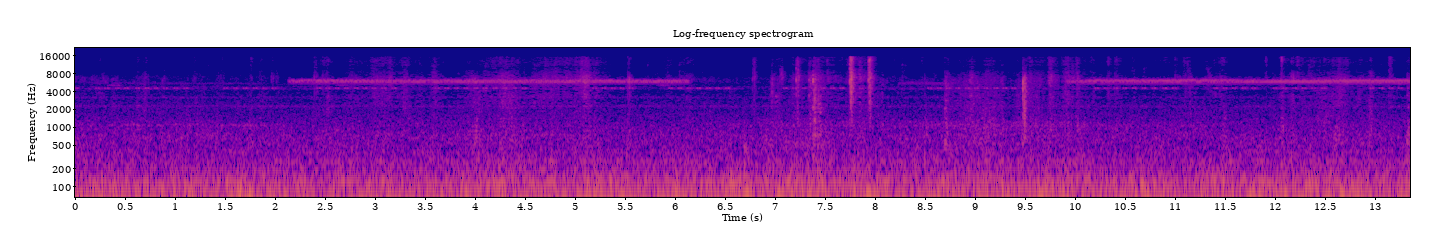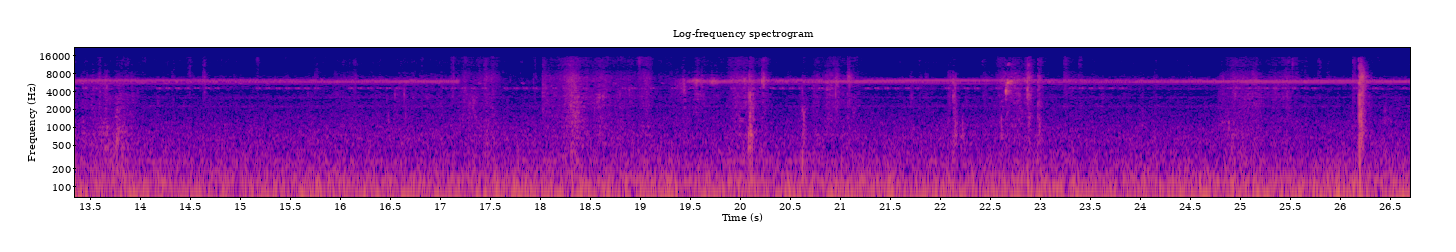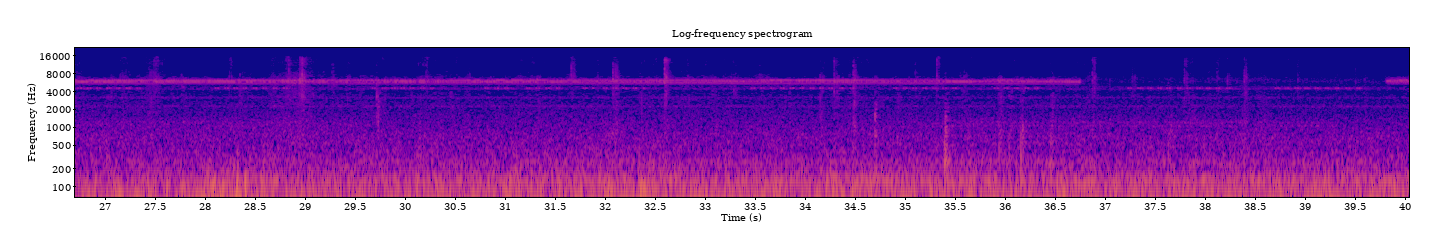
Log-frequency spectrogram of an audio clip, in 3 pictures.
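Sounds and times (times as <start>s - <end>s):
cricket trilling: 0.1s - 40.0s
insect chirping in pulses: 0.2s - 40.0s
campfire pops: 6.7s - 14.8s, 19.7s - 23.6s, 25.7s - 26.7s, 31.3s - 37.1s.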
